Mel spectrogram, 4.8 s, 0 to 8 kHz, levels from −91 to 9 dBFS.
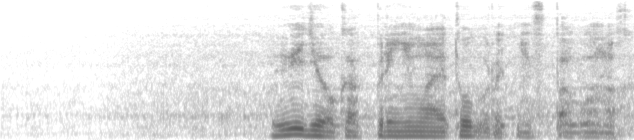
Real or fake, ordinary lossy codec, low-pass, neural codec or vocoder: fake; none; none; codec, 16 kHz, 8 kbps, FreqCodec, larger model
